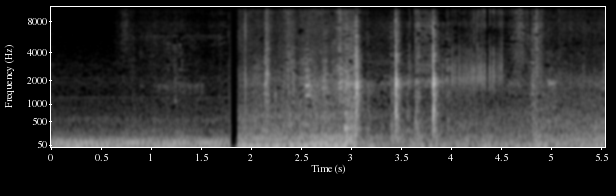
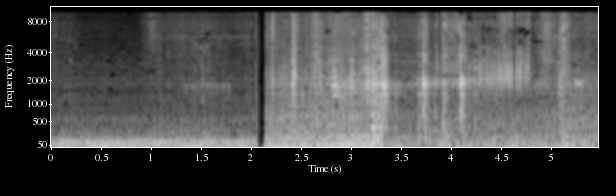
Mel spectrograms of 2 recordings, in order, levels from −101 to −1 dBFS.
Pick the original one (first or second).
first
